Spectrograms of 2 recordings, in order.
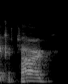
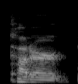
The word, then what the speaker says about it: Qatar: And before, obviously, Qatar, is the way it's pronounced. Some people say Qatar. There was rumors that FIFA, which is known to be a corrupt organization, kind of made sure that Qatar got to be able to host the World Cup.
